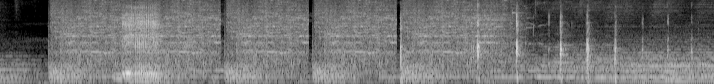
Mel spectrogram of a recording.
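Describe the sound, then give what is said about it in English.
Glass shatters in a loud crash, then scattered shards keep rattling and settling, ending with several sharp, bright tinkles as pieces drop one by one. “I mean, there's not that many glass breaks that are that, like, glassy.”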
